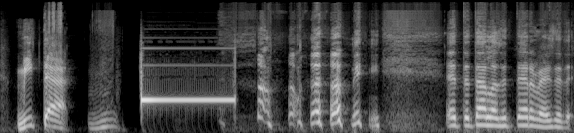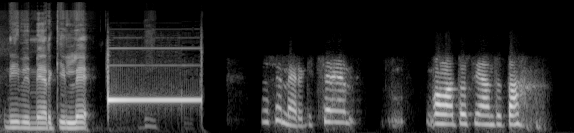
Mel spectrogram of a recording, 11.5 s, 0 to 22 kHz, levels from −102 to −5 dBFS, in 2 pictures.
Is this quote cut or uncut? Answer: cut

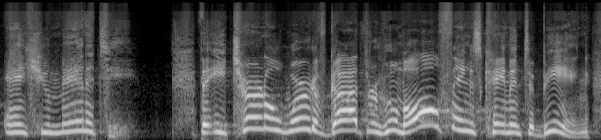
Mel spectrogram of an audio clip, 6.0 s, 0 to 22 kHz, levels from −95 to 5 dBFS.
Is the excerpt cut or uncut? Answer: uncut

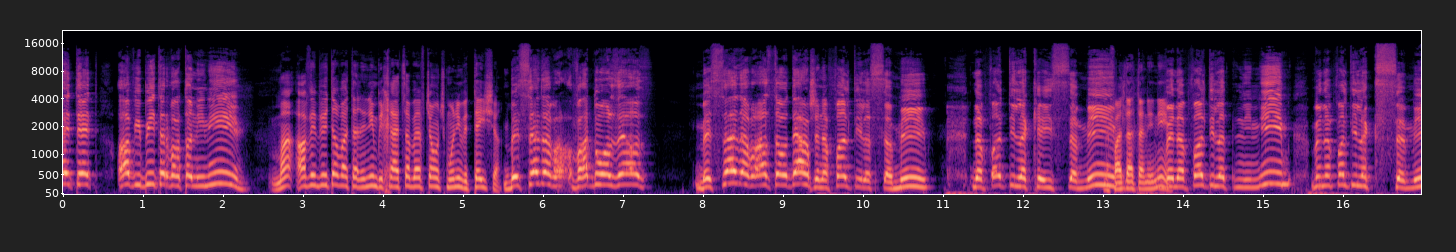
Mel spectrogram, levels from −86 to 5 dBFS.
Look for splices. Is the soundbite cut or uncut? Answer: cut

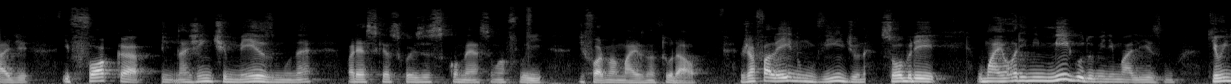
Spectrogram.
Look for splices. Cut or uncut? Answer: cut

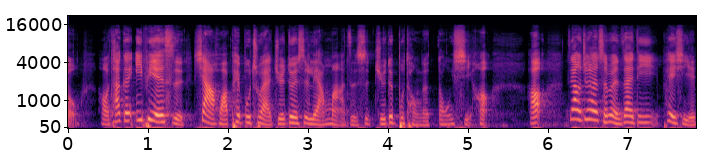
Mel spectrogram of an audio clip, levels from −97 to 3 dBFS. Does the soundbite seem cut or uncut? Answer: uncut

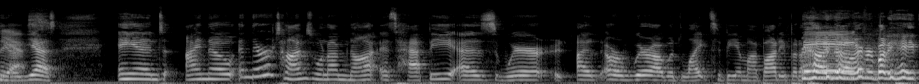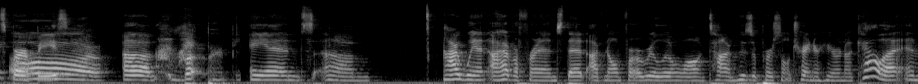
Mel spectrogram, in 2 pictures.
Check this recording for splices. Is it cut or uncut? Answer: cut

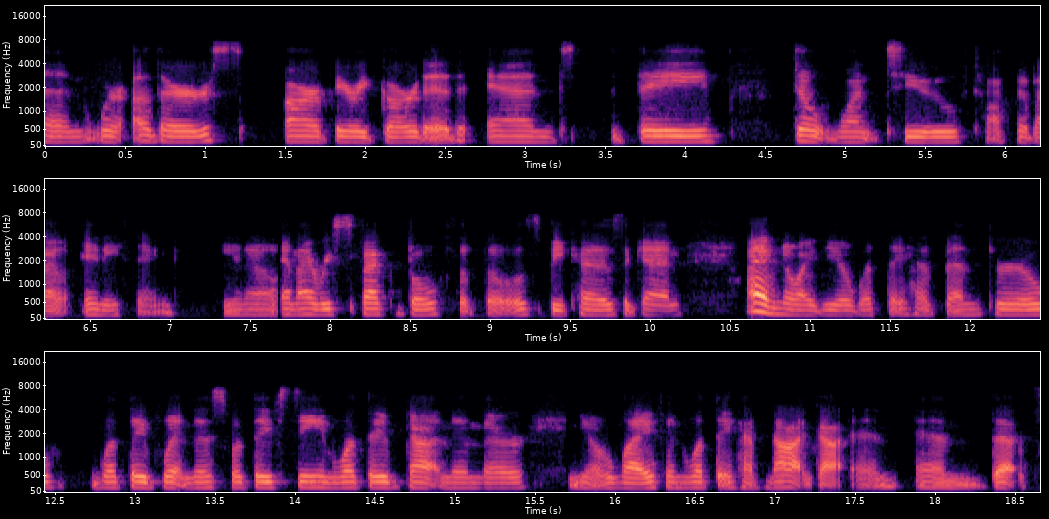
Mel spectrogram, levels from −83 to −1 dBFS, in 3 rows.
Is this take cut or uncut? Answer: cut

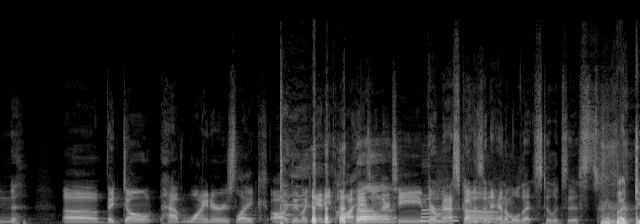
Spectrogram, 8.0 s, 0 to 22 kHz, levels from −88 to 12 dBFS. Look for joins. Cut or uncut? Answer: uncut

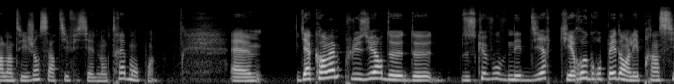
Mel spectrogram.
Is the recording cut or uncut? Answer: uncut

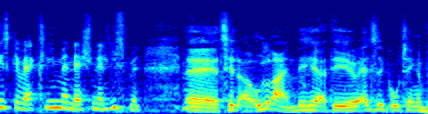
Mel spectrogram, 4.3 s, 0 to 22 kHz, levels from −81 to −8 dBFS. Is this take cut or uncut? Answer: cut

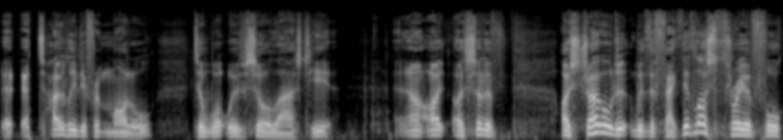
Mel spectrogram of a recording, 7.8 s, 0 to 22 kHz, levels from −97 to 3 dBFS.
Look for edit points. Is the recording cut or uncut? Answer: uncut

